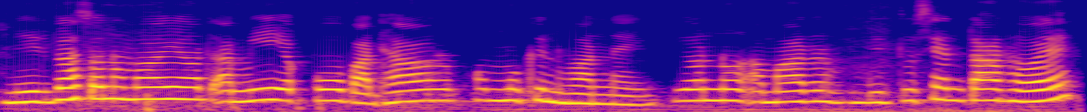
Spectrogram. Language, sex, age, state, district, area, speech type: Assamese, female, 45-60, Assam, Udalguri, rural, spontaneous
